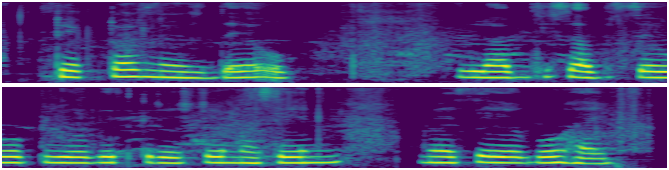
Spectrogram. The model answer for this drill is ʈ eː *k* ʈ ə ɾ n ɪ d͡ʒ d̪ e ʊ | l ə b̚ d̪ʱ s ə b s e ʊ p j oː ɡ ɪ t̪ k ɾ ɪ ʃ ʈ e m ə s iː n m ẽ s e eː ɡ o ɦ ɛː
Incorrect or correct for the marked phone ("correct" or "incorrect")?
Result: correct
